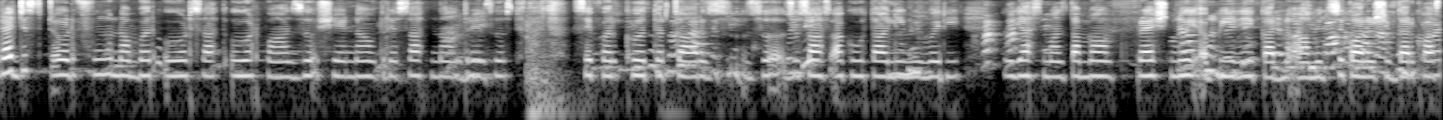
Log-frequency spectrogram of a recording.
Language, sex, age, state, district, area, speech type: Kashmiri, female, 18-30, Jammu and Kashmir, Kupwara, rural, read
